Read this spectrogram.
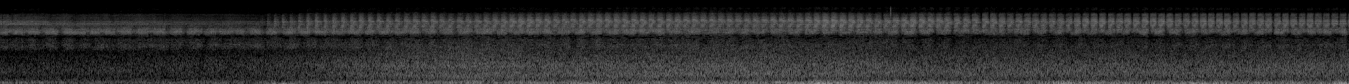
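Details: Chorus of cicadas in nature, a loud sustained shrill buzz that grows fuller and louder after the first few seconds, with a fast pulsing texture running through the high drone.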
